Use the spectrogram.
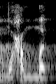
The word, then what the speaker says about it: محمد: To ye sahi pronounce nahi hai. Wo Mamed nahi tha, wo tha Mahmood tha ya Muhammad tha. Aur Mamad aksar Muhammad hota hai. To koshish karke, agar aap itna khubsurat pronounce nahi bhi kar sakte, Muhammad, ye nahi bol sakte, to kam az kam Muhammad bol de.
